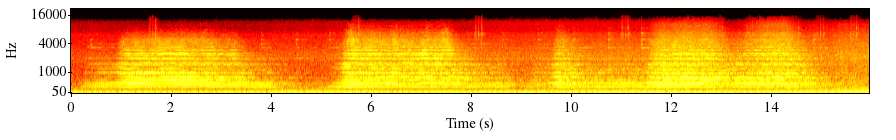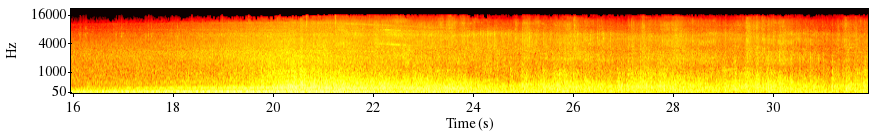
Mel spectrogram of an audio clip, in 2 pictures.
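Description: A pair of Montreal Locomotive Works diesel locomotives blow their air horn for a grade crossing: long, long, short, long. The engines then pass close by, loudest about 20 s in, followed by the passenger cars clicking over the rail joints.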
